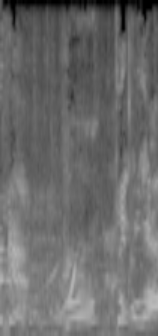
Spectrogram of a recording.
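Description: A young child's high-pitched voice, rising sharply into a squeal about a second in.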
